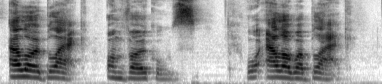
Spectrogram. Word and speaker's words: Aloe Blacc: It's from Avicii's debut album titled True that was released in 2013 and featured, I'm not sure how to pronounce this, I think it's Aloe Black on vocals, or Aloe Black.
